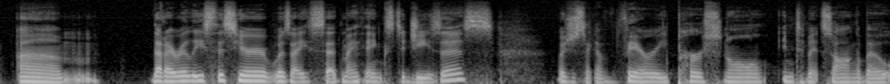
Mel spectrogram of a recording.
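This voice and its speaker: A woman speaks with a Canadian accent in a very deep, low voice for a woman. Her pace is moderate, and the sound is dry and close with no echo. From Canada, Hamilton, Ontario. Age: 20s. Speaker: singer-songwriter. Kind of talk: casual interview chat. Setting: studio.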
